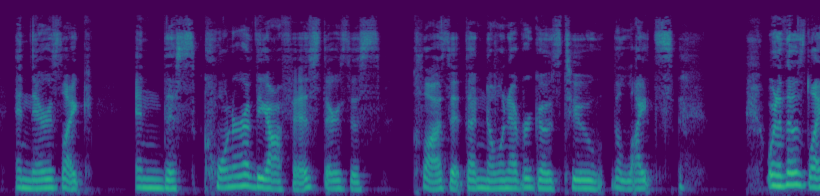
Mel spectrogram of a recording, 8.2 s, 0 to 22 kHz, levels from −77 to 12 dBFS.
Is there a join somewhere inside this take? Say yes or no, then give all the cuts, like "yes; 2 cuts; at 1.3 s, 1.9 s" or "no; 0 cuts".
yes; 1 cut; at 6.0 s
